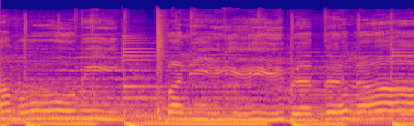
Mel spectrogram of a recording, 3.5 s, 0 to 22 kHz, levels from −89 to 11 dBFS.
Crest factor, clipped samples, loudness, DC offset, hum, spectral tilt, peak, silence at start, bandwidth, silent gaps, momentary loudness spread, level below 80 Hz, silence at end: 10 dB; under 0.1%; -11 LUFS; under 0.1%; none; -5.5 dB/octave; 0 dBFS; 0 s; 17 kHz; none; 2 LU; -20 dBFS; 0 s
